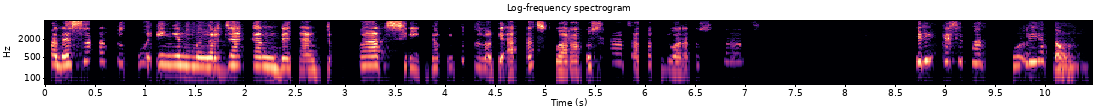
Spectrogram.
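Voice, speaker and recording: A woman giving a religious seminar talk on family and emotions, explaining in a conversational way and often tagging her phrases with a soft "ya". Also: high-pitched, animated, measured pace, dry recording, muffled recording. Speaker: Islamic lecturer on family and emotions.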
